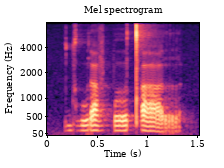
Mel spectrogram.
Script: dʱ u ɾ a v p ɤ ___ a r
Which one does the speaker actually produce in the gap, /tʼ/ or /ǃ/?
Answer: tʼ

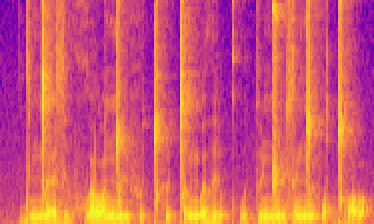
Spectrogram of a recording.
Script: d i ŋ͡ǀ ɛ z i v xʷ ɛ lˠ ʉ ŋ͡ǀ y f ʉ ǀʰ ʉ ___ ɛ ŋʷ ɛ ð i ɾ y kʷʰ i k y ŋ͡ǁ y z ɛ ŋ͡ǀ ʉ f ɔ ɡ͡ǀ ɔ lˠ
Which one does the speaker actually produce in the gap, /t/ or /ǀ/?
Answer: ǀ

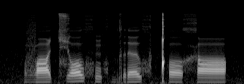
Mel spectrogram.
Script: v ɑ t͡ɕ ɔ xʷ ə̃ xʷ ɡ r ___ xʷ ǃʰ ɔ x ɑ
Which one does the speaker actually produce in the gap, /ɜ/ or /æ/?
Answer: ɜ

